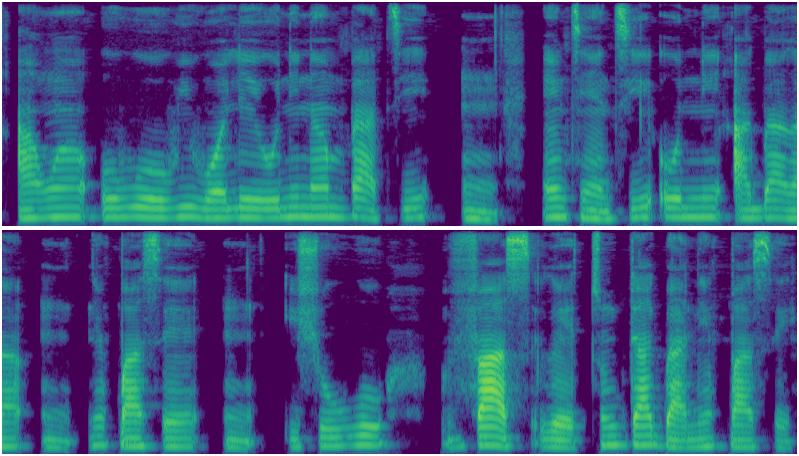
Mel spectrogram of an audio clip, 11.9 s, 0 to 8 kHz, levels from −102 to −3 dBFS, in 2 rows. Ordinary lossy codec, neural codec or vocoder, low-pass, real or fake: none; none; none; real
